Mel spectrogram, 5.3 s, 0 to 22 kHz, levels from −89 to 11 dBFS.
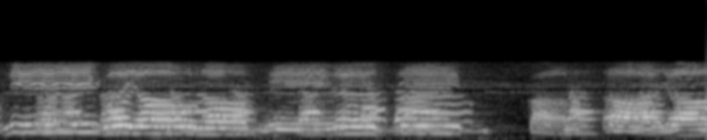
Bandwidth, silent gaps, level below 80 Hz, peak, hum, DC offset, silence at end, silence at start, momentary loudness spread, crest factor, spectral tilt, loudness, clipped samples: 3.7 kHz; none; -72 dBFS; -2 dBFS; none; under 0.1%; 0 s; 0 s; 10 LU; 16 dB; -3 dB/octave; -19 LUFS; under 0.1%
